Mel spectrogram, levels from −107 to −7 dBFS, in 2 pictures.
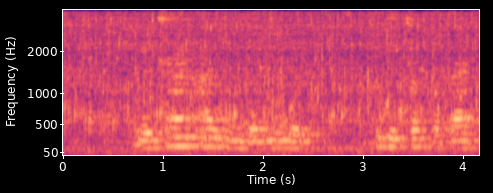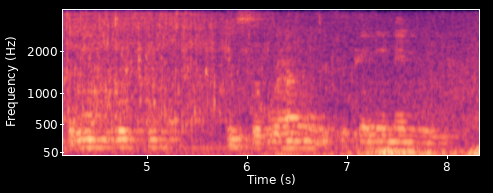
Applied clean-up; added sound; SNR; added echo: none; Stream; 3 dB; reverberation time 0.6 s.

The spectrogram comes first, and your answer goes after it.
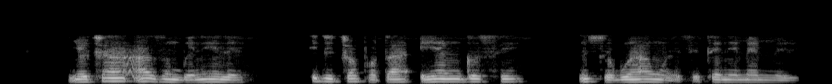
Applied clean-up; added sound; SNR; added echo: none; none; none; none.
